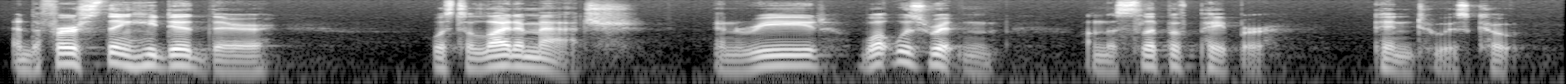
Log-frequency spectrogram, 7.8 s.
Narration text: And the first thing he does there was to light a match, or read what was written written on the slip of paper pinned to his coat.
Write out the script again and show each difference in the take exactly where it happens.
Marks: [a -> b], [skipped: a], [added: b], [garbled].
And the first thing he [does -> did] there was to light a match, [or -> and] read what was written [skipped: written] on the slip of paper pinned to his coat.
